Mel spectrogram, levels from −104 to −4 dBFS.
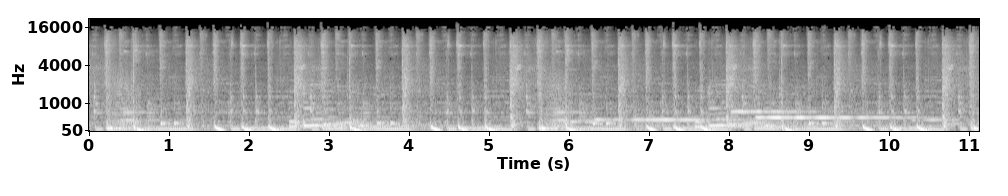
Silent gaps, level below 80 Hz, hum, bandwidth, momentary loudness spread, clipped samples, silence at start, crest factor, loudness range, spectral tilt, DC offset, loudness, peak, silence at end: none; -20 dBFS; none; 17 kHz; 3 LU; under 0.1%; 0 s; 14 dB; 2 LU; -4.5 dB/octave; under 0.1%; -14 LUFS; 0 dBFS; 0 s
